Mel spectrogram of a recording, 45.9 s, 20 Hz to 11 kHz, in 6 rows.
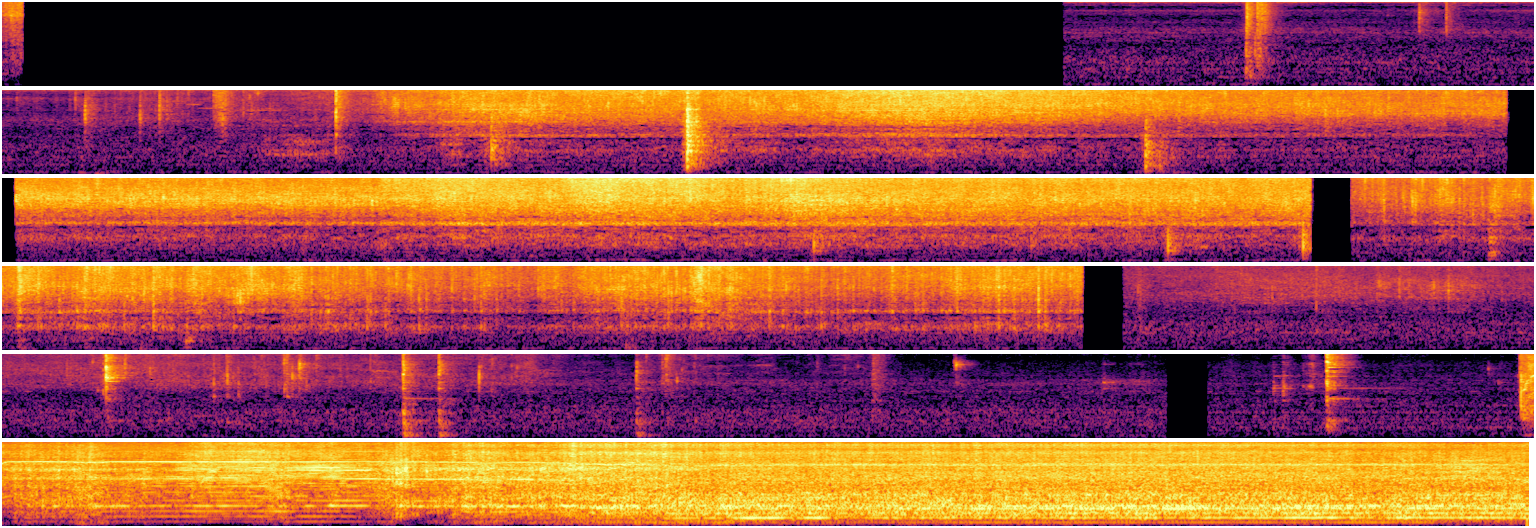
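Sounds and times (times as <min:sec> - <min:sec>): onions sizzling in butter: 0:09.5 - 0:28.4.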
